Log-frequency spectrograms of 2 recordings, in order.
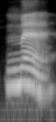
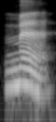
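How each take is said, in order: The two takes are said the same way.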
